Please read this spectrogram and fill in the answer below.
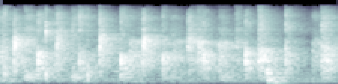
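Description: Fast, even percussive taps, about six or seven a second, from the drummer's sticks on the drum kit, with no guitars or bass playing; the taps thin out near the end.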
